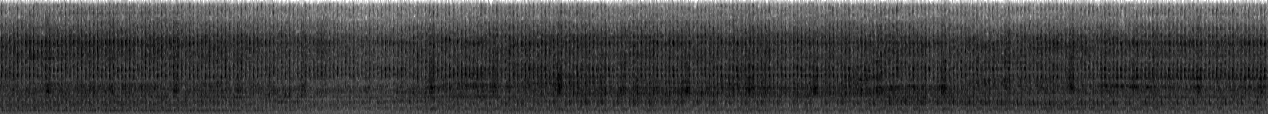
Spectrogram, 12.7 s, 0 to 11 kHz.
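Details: Nissan M9R diesel at cold start: fast rattling knock about three times a second over loud idle, steady throughout; noise disappears once warmed up, cause unknown.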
